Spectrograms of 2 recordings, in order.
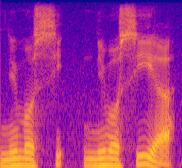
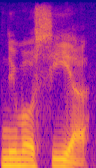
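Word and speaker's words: Pneumousia: Oh, so that's how it's pronounced. Pneumosia. I kept my. I don't know why I keep my first initial thought was pneumonia, but it's pronounced pneumosia. Okay, pneumosia.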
